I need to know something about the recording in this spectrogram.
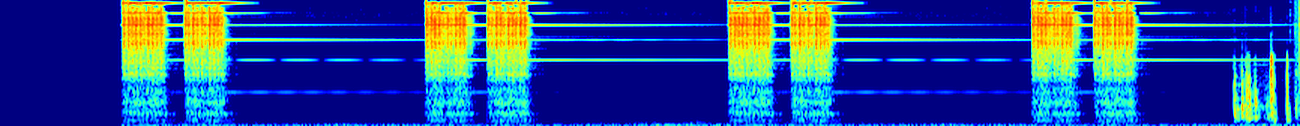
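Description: A telephone ringing in a double-ring pattern: four ring-rings about three seconds apart, starting about a second in, over a low steady hum.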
